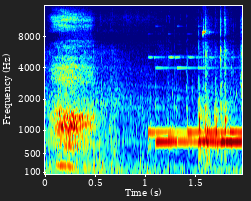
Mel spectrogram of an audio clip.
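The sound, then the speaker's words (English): A doorbell rings with a clear electronic chime, two steady ringing tones starting halfway through and sustaining to the end, after a brief stretch of soft hissy noise. “did you hear the door?”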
